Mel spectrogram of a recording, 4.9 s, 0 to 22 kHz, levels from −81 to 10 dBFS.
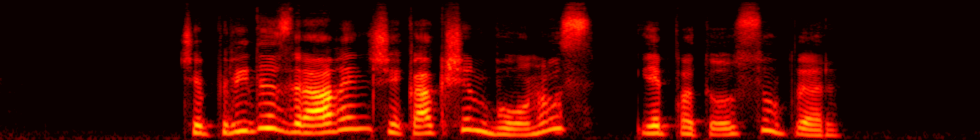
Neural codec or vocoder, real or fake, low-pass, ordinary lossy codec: codec, 44.1 kHz, 2.6 kbps, SNAC; fake; none; none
